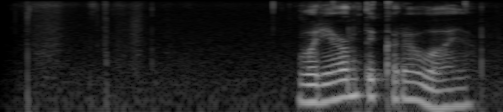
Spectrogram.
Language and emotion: Russian, neutral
